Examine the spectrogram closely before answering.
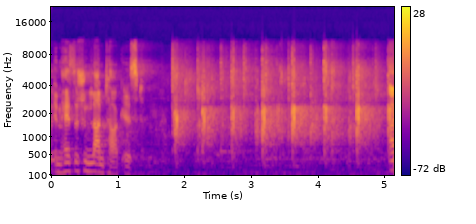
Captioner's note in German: Beifall bei der LINKEN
